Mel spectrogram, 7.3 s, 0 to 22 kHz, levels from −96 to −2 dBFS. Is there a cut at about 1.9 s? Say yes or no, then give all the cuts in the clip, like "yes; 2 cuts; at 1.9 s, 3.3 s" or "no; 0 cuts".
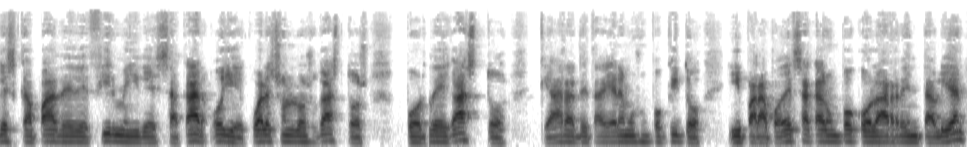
no; 1 cut; at 3.2 s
